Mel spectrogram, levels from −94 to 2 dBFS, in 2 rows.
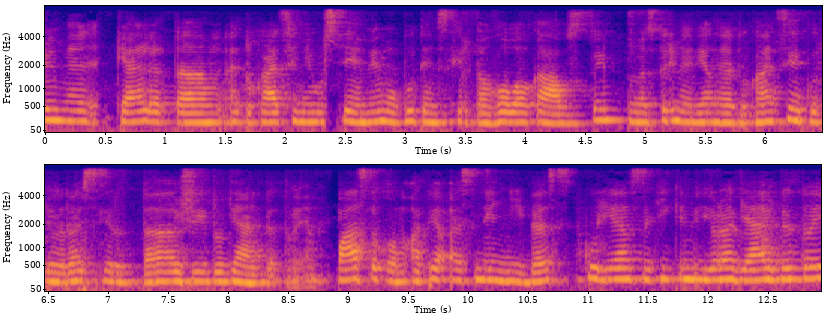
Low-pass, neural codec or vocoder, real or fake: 7.2 kHz; codec, 16 kHz in and 24 kHz out, 1.1 kbps, FireRedTTS-2 codec; fake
